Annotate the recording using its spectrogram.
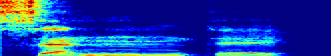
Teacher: the N in sente is with the tip of the tongue, right? Not along the roof of the mouth. So it's sente, right?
